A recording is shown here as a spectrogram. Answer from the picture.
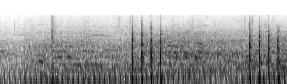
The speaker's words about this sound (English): They were intercepted and arrested by Pakistani police, who then began firing tear gas canisters along with bursts of automatic weapons fire to disperse the rest of the crowd.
